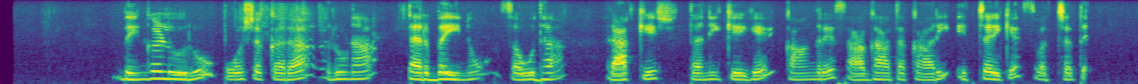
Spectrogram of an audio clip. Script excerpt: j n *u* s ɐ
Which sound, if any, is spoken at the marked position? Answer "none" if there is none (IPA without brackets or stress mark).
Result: u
